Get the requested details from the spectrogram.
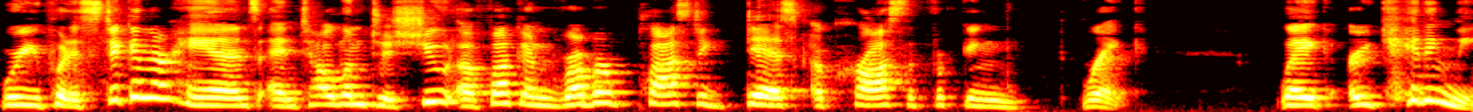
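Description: A woman with a fairly high pitch, an animated tone, lively intonation, and a moderate pace. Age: 30s. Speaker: podcast co-host. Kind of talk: casual chat.

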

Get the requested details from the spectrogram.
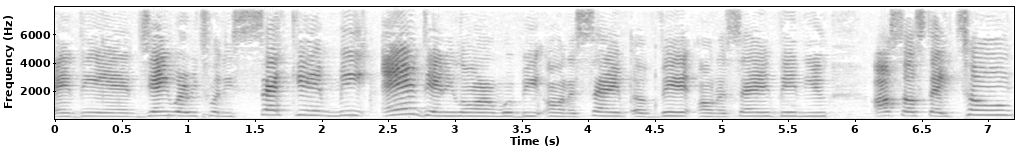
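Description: Her voice is raised and projected, set at a high pitch. The woman keeps a moderate pace with ordinary pitch variation. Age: 30s. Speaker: podcast co-host and performer. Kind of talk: casual chat.

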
